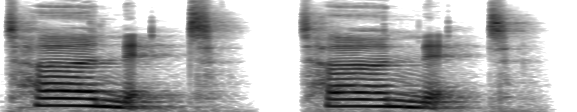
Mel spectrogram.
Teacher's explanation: the N at the end of turn links together with the I from it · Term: linking, Linking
